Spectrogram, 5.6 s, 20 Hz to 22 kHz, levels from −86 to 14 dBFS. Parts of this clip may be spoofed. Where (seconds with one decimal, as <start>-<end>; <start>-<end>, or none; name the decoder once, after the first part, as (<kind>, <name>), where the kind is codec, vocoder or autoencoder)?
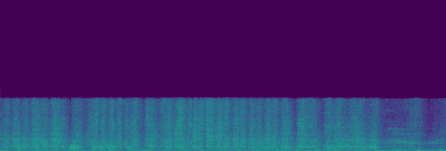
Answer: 1.3-5.6 (vocoder, BigVGAN v2)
